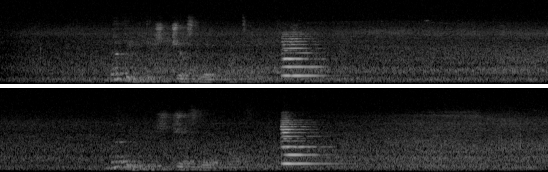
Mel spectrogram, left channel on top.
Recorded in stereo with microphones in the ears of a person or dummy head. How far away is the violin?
About 6 m.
